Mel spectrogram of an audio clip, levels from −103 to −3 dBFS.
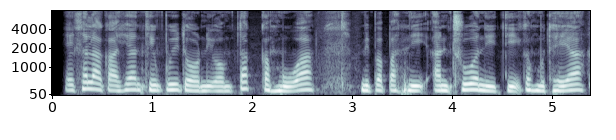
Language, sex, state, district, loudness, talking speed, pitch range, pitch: Mizo, female, Mizoram, Aizawl, -13 LUFS, 255 wpm, 170-200 Hz, 180 Hz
